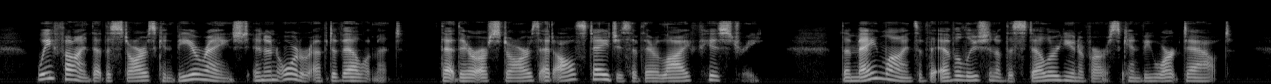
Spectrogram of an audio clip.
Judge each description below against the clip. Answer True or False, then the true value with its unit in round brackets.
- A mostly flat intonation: False (4.2 semitones)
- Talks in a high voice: False (170 Hz)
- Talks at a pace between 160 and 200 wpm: True (180 wpm)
